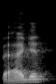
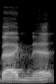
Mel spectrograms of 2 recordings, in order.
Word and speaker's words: Bagent: I thought it was Bagent. – I don't know how to pronounce his name. Bagent. And then people are out there going Bagnet, and I'm like, no, that's not it. You're twisting some E's and N's.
